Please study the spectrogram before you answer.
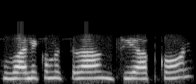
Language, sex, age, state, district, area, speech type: Urdu, female, 30-45, Uttar Pradesh, Aligarh, rural, conversation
